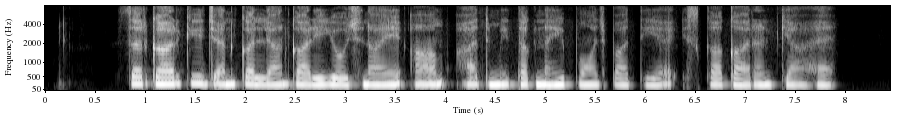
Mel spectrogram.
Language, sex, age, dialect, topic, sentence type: Hindi, female, 18-24, Garhwali, banking, question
